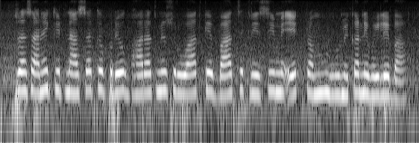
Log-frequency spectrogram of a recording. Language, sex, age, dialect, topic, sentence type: Bhojpuri, female, 18-24, Southern / Standard, agriculture, statement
